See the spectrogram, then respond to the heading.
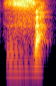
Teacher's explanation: that is voiced alveolar fricative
